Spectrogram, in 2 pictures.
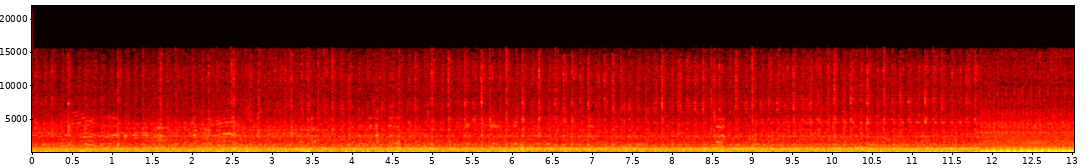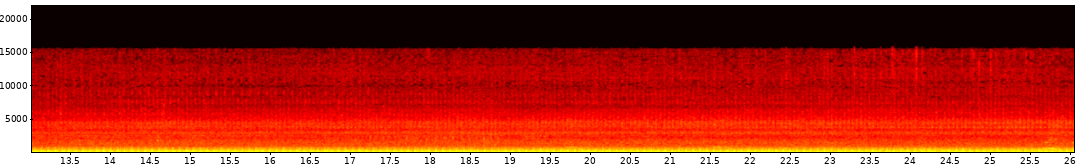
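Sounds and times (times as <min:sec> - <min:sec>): boat engine chugging: 0:00.0 - 0:26.0.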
